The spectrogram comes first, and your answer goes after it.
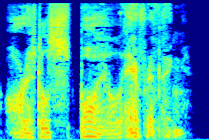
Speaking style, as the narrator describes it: whispered Scrub

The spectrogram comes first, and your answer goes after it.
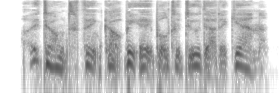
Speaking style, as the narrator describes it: he said hoarsely

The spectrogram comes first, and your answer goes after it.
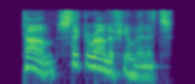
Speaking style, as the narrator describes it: Michael said sharply

